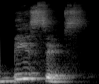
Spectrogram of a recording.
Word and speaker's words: bíceps: Próximo, bíceps, termina com PS. Todas as paroxítonas terminadas com PS recebem acento, por isso bi é acentuado, bíceps, ok?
